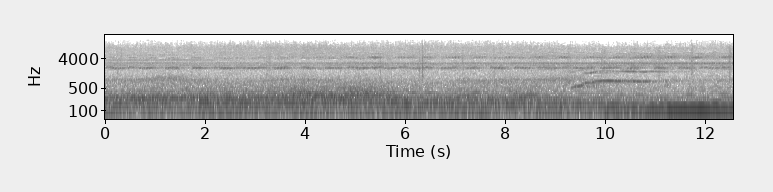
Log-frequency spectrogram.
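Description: Night-time woodland ambience: crickets chirping in an even, steady pulse over a low sustained drone. Near the end a wail rises and then holds.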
